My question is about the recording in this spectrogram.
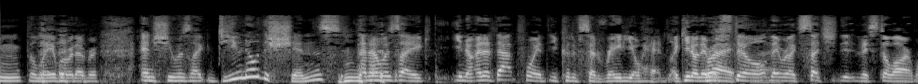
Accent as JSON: {"language": "English", "region": "Connecticut", "country": "United States", "tie": "born or raised there", "moved": "yes", "said": "I grew up in Connecticut"}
